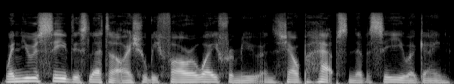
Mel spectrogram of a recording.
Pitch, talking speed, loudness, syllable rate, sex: 105 Hz, 250 wpm, -18 LUFS, 5.8 syllables/s, male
